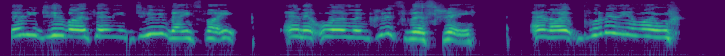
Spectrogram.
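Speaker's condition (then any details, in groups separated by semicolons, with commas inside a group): Cerebral palsy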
